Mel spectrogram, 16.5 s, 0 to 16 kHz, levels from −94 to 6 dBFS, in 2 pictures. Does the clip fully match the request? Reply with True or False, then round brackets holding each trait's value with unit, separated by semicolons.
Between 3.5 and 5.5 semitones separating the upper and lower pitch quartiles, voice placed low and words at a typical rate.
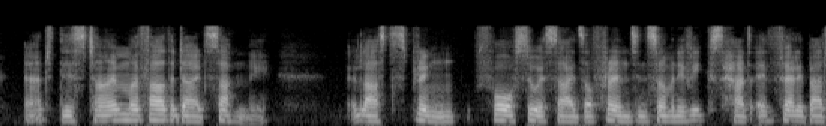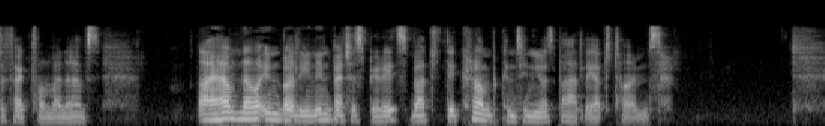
False (2.7 semitones; 115 Hz; 145 wpm)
